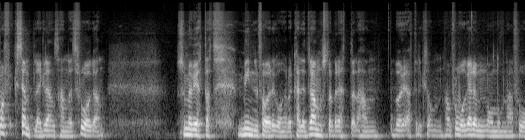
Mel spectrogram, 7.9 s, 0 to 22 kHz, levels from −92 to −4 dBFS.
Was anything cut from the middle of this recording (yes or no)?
yes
